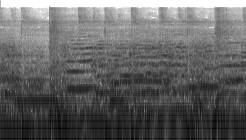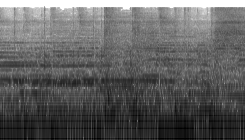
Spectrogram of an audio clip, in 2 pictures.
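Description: Live blues-rock band playing: electric guitars over bass and drums, loud and continuous.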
